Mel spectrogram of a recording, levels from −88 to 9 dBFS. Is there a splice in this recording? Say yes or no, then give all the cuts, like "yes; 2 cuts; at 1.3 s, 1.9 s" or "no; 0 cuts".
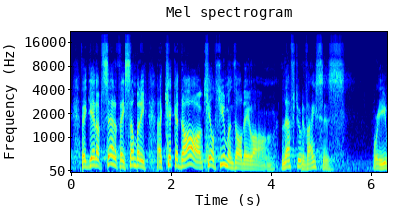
yes; 4 cuts; at 1.1 s, 2.6 s, 4.1 s, 4.6 s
